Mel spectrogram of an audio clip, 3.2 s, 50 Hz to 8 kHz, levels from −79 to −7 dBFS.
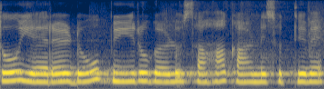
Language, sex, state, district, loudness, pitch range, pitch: Kannada, female, Karnataka, Mysore, -14 LUFS, 225-240 Hz, 230 Hz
